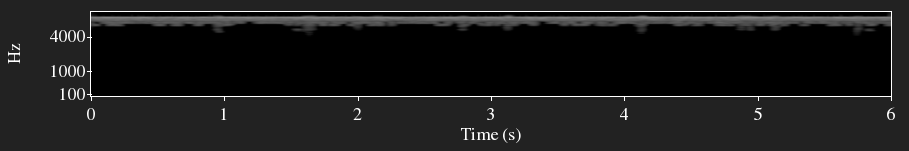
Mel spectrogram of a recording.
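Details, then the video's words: A steady shrill buzz from a conehead katydid (애매부리), recorded by Korea's National Institute of Biological Resources in 2020, continuous and high-pitched with faint wavering, set against silence. "애매부리, 여러번 듣기, 곤충소리"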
